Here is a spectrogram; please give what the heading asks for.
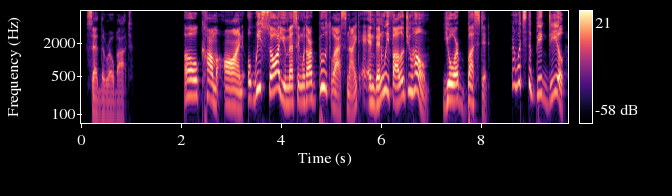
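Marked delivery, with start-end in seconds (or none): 2.1-9.7 angry. Acted. Louisa confronts the robots.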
